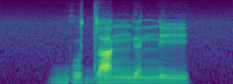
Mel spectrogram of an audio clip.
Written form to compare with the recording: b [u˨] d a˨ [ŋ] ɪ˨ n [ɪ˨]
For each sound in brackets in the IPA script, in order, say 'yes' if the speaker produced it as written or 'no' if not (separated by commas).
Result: yes, yes, no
